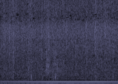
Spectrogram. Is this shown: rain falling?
yes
